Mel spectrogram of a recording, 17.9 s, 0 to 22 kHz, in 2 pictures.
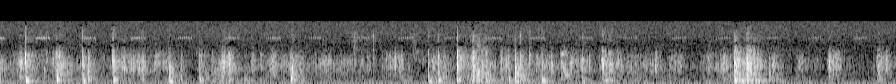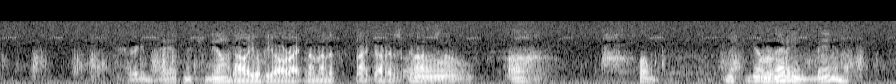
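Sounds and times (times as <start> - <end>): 
horse hooves clip-clopping on a hard floor among stalls: 0.0 - 10.7
speech: 10.6 - 14.5, 15.4 - 15.6, 16.2 - 17.6.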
